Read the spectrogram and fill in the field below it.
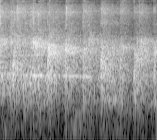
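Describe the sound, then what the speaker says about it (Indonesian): Pupils in a classroom clap their hands together in a dense, continuous burst of applause, close and fairly loud for about two seconds. "Tepuk tangan dulu ya"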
